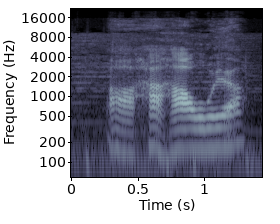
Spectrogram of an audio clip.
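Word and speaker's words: 母親: That's how we pronounced it. Hahaoya.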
